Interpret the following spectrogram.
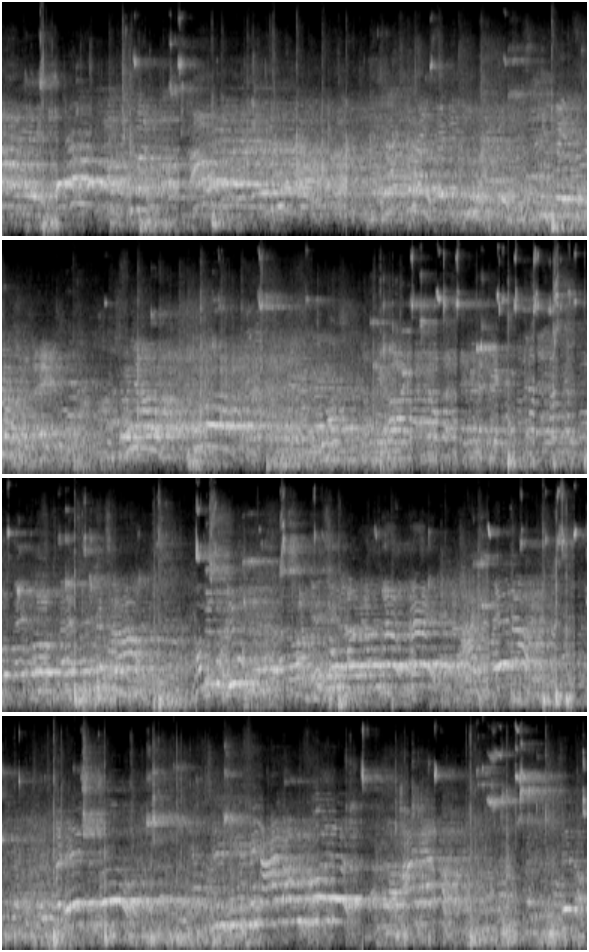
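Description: Live futsal game sound in a large, echoing sports hall: the ball kicked and bouncing on the wooden court, with players' shouted calls throughout.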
